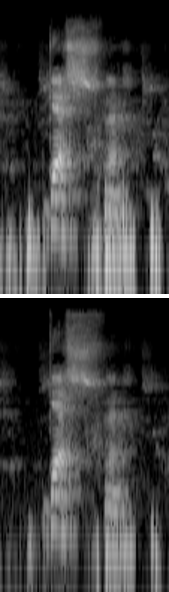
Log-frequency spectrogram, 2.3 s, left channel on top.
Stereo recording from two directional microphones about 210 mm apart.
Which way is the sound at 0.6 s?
25° left (ahead or behind).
